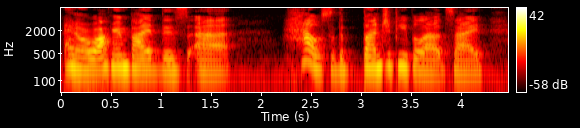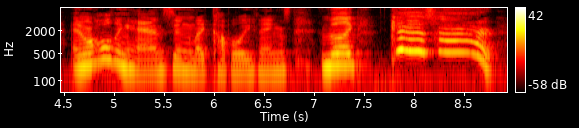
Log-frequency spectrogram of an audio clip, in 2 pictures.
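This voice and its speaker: Give me a woman podcast co-host with a bright, forceful voice and very animated pitch. She chats casually and playfully, with a theatrical streak and a loose, unfiltered way of talking. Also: measured pace. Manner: playful, theatrical, prone to mock dramatic readings and bursts of song; swears casually. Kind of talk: casual banter about a book.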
